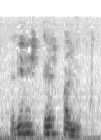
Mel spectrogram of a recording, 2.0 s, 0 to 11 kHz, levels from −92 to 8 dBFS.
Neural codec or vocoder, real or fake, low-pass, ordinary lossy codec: none; real; 7.2 kHz; MP3, 32 kbps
